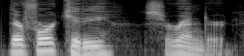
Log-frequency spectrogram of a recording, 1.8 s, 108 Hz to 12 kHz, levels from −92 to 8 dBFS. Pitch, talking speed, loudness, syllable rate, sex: 125 Hz, 100 wpm, -17 LUFS, 7.0 syllables/s, male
